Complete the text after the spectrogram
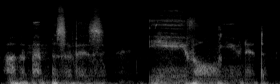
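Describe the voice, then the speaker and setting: A man hosting ASMR in a breathy, unvoiced whisper, reading and commenting in a hushed, deliberate way. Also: no room sound. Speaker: ASMR host.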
